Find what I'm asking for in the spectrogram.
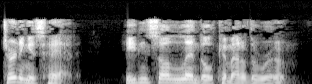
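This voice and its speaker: A man narrating an audiobook in a steady, even reading voice. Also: mid-range voice, moderate pace, dry recording. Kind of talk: scripted narration.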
